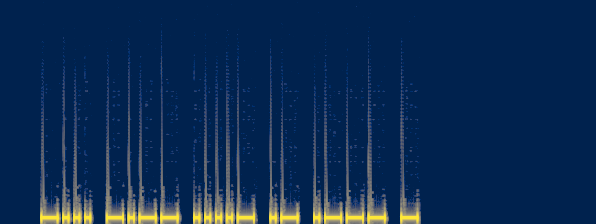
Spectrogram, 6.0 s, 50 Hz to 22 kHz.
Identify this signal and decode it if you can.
Morse code, heard as a keyed tone, about 22 wpm, 700 Hz. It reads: BY4AJT
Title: DXCC-100 Call Signs - 6 Characters - Repeated 2x - 22wpm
